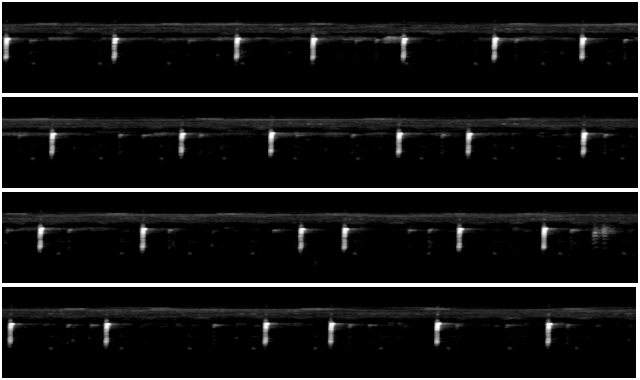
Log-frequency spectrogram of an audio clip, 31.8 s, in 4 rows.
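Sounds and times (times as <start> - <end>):
high insect hum: 0.0 - 31.7
Peters' thin-toed frog calling: 1.3 - 1.6, 2.8 - 3.2, 3.8 - 4.1, 4.7 - 5.2, 6.1 - 6.5, 7.2 - 7.4, 8.4 - 8.8, 10.2 - 10.5, 15.2 - 15.6, 16.3 - 16.9, 17.6 - 18.1, 19.6 - 20.4, 21.2 - 21.8, 22.6 - 25.4, 26.5 - 28.3, 29.2 - 29.6, 30.6 - 31.0.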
